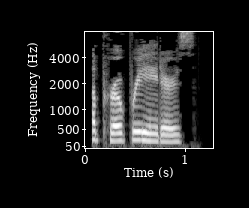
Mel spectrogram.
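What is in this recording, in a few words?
"appropriators", British English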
